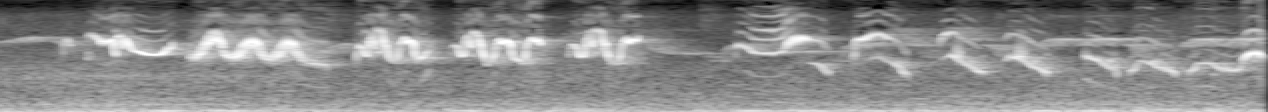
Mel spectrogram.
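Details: Black-naped oriole in full, lively song: looping whistled notes and warbled phrases tumble rapidly in a varied stream, dipping and rising, with a faint low hum underneath.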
